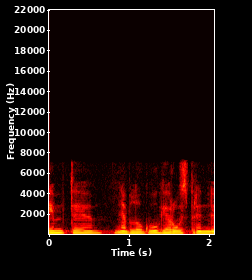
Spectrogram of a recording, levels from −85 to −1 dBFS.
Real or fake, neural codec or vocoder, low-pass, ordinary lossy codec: real; none; 7.2 kHz; AAC, 32 kbps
